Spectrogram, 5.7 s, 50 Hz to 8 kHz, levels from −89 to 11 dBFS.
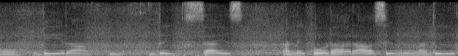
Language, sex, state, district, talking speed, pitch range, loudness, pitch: Telugu, female, Andhra Pradesh, Annamaya, 85 wpm, 195-210 Hz, -16 LUFS, 205 Hz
